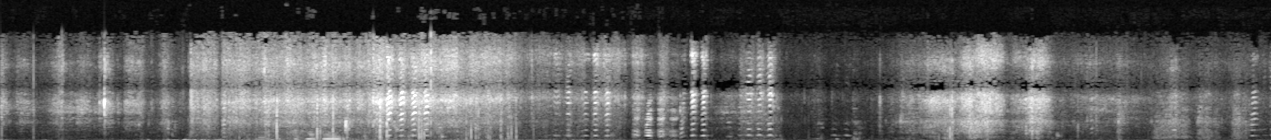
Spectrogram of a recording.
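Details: Newborn goat kids, a doeling and a buckling, within their first hour or two after birth on a homestead, the mother having just finished kidding; short wavering bleats repeat among overlapping human speech and handling noise.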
